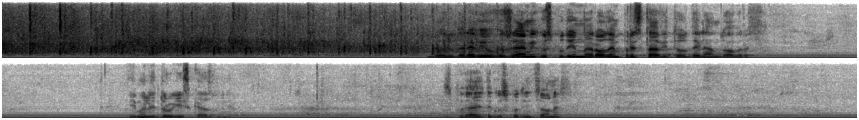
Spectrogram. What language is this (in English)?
Bulgarian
